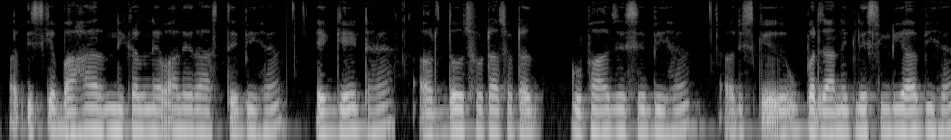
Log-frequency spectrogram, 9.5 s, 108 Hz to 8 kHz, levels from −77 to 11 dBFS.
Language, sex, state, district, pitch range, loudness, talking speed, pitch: Hindi, male, Bihar, Supaul, 135-145 Hz, -18 LUFS, 175 wpm, 140 Hz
